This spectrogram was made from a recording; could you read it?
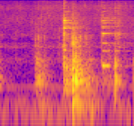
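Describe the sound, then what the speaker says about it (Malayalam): Okra fries in hot oil with turmeric in a pan. A soft sizzle runs throughout, broken by a few sharp scraping stirs of a spoon close by. "നമ്മുടെ വെണ്ടയ്ക്ക നമുക്ക് വറുത്തെടുക്കാം ഒരല്പം മഞ്ഞളോടിയും കൂടെ ഇട്ടിട്ട് നമുക്ക് വറുത്തെടുക്കാം"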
